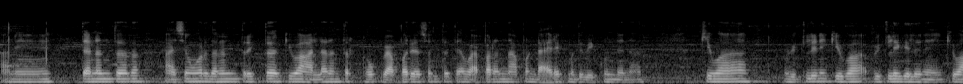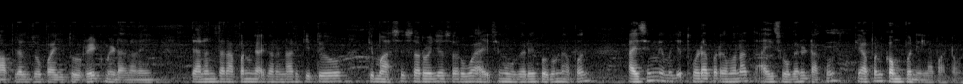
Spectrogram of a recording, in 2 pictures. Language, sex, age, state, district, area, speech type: Marathi, male, 18-30, Maharashtra, Ratnagiri, rural, spontaneous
